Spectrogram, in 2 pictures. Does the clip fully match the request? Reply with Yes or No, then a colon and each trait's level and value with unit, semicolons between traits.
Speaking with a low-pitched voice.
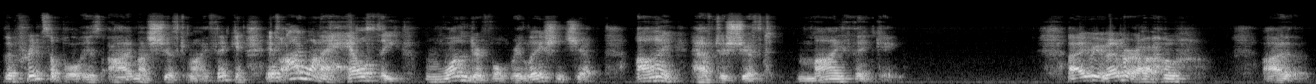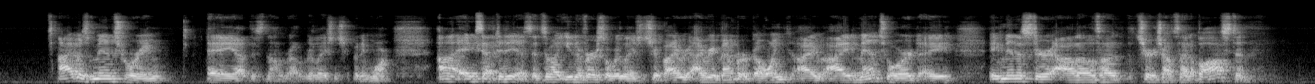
Yes: low, 120 Hz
